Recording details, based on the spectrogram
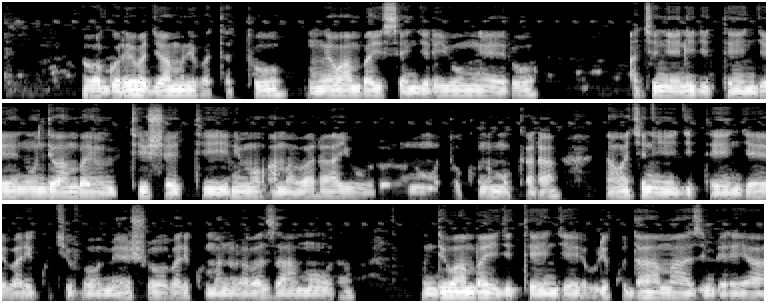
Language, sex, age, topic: Kinyarwanda, male, 25-35, health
